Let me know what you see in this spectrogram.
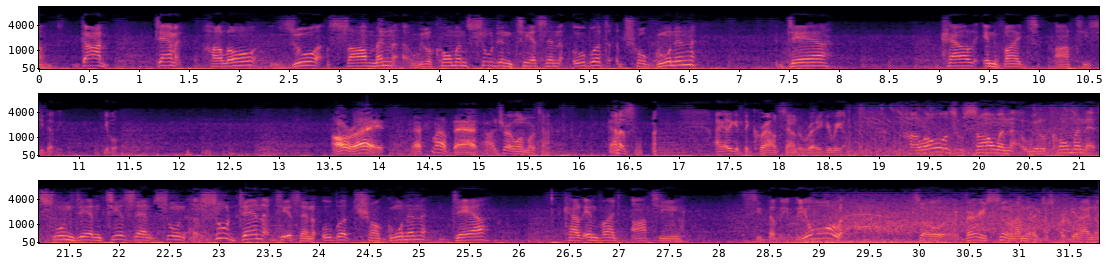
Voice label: talking german; rtcw; shoutcasts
